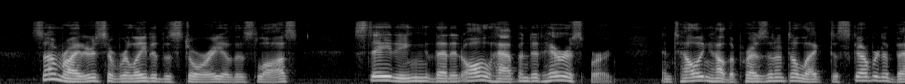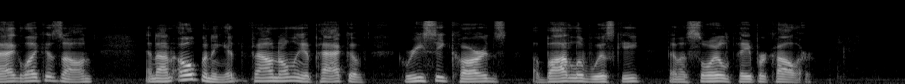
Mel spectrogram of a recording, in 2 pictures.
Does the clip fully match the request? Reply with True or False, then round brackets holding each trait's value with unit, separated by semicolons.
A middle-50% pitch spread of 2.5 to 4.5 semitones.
True (3.8 semitones)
